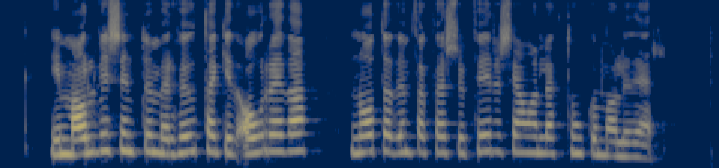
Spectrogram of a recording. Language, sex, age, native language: Icelandic, female, 50-59, Icelandic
